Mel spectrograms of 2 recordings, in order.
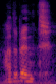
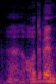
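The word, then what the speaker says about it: Advent: 우리나라처럼 이렇게 여러 말을 사용하지 않고 한 가지 사용하는데 아드벤트 어드밴 또는 뭐 애드벤트 이렇게 발음이 이제 어 위치마다 좀 다르긴 하지만 아드벤트라는 단어를 사용하게 됩니다.이 아드벤트라는 말은 어 이제이 라틴어에 아벤투스 여기 N자가 빠졌네요.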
